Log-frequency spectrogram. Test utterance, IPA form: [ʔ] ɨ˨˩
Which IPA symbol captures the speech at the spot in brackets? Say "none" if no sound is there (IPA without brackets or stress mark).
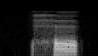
h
